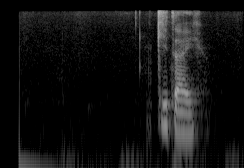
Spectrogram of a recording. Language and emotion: Russian, neutral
